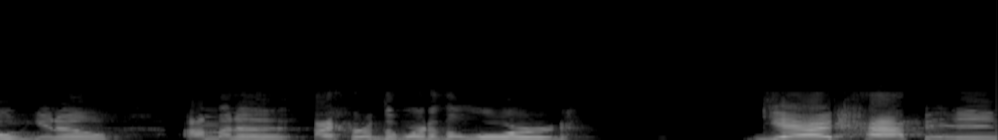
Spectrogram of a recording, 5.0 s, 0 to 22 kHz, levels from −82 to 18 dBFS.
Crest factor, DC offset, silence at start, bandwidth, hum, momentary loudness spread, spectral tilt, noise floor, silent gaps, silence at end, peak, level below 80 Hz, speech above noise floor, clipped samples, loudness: 20 dB; under 0.1%; 0 s; 7.8 kHz; none; 12 LU; -2.5 dB/octave; -84 dBFS; none; 0 s; -10 dBFS; -88 dBFS; 54 dB; under 0.1%; -29 LUFS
